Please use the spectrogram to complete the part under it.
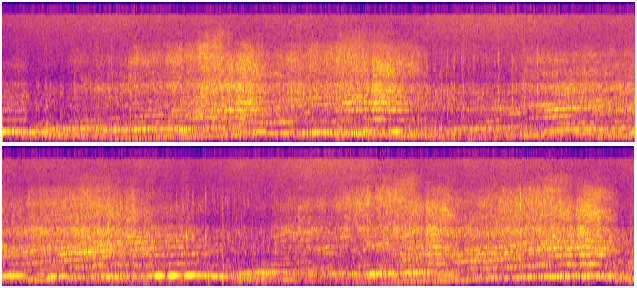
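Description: Race cars lap a short raceway oval in a late-laps feature event, engines droning loud and continuous as the pack sweeps past again and again, pitch rising and falling in a repeating cycle, no talk.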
